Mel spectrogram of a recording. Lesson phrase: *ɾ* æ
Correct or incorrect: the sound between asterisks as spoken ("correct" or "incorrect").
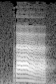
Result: correct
